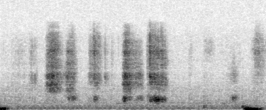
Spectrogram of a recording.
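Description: Scissors snipping through orange construction paper: a quick run of short, faint snips from about a third of a second to just over a second in.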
